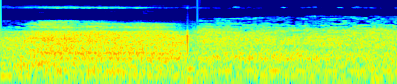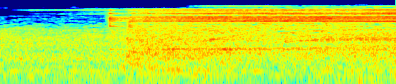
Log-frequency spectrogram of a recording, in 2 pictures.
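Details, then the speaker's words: Hub motor on a sine-wave controller: faint hiss, then a sharp, loud high electrical whine once the hall sensor wire is disconnected; electromagnetic noise from the unconnected hall sensor. "This is the sound of the electromagnetic. When there's a whole sensor area or the hole while it isn't properly connected, you'll hear this sound."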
